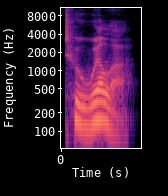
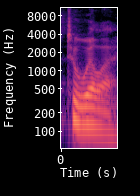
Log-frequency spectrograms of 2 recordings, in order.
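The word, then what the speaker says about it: Tooele: ever pronounce it correctly that is pronounced tooilla to Willow yeah that's too Willa yeah everyone all right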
